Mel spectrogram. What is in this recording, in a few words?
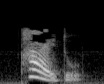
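"态度", Mandarin Chinese; hsk; chinese-flashcards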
